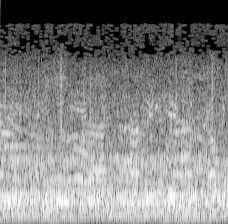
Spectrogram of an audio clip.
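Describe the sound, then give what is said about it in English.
Steady, loud engine drone of a car on a muddy refugee road at night, a low continuous rumble with a broad hum throughout. “there's a car approaching.”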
